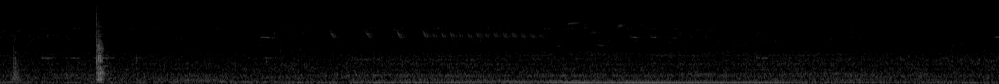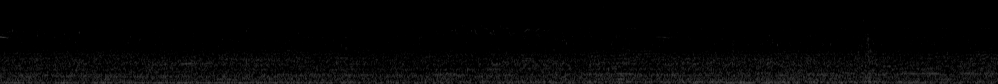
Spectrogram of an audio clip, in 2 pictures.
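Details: Honey bees at a hive during a check of the blue hive on 20 June 2022; a low steady droning hum with a rising buzz around the middle and a sharp click near the start.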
